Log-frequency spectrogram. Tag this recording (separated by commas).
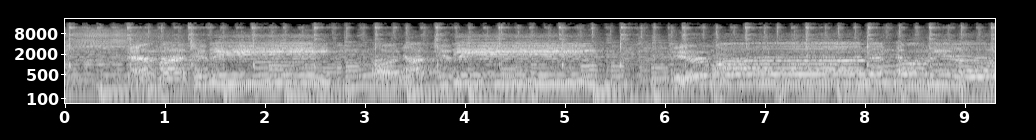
Country, Music, Rock music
